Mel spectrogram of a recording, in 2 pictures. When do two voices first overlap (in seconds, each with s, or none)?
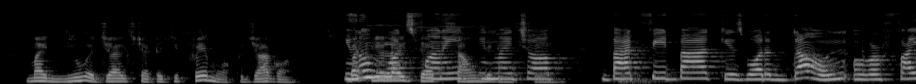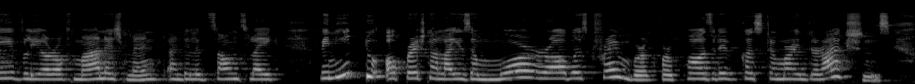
3.5 s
